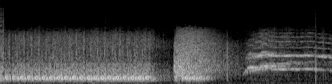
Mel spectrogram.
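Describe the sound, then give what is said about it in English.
Gunfire during a firefight around a house: a long, dense roar of noise is cut off by a sudden, sharp-edged blast. A steady tonal hum follows. “I know that bullet wasn't wasted. When that hit, it spun him half around before he fell.”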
